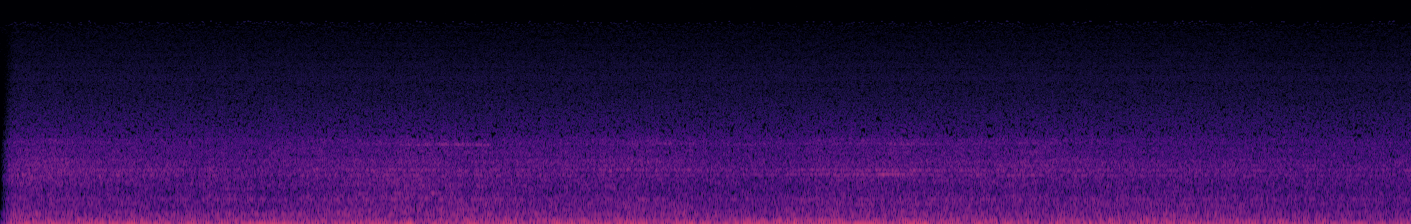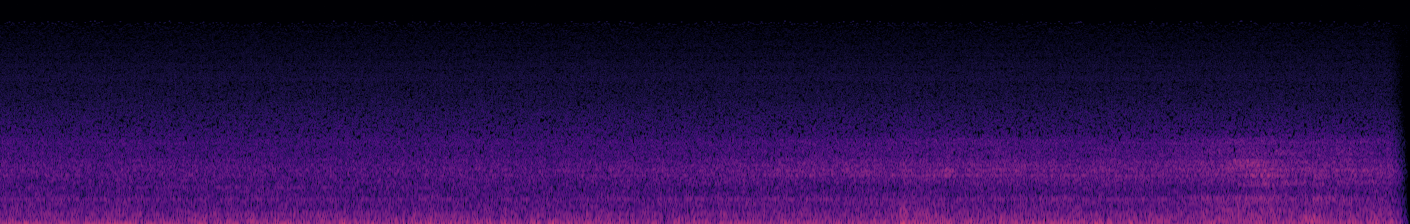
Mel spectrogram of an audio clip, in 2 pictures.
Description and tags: City Noise Inside Apartment
Recording of city ambience from inside apartment-building.
Processing: Gain-staging and soft high and low frequency filtering. No EQ boost or cuts anywhere else.
home, cars, Inside, soundscape, background, traffic, general-noise, street, ambient, night, ambience, city, field-recording, atmosphere, noise, Apartment, passing-by, ambiance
